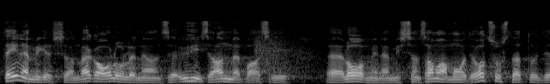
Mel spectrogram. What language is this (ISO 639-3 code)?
est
